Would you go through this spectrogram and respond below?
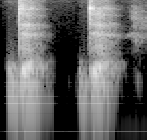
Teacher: not so much air and of course it's voiced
